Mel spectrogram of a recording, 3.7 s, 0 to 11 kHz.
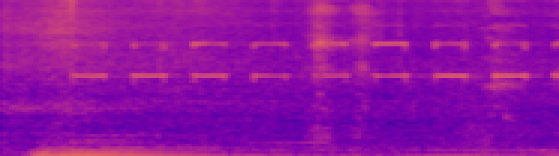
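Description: A 2010 Mercedes-Benz SLK-300 engine thumps into life, then idles with a low rumble beneath a regular series of electronic chime beeps, close by, with no voices.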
